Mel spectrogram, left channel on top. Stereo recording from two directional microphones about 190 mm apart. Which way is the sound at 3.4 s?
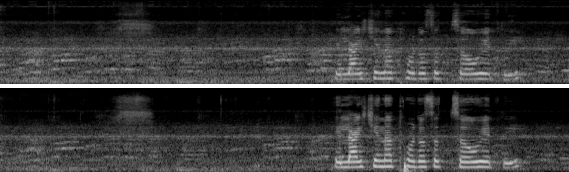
55° right (ahead or behind).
